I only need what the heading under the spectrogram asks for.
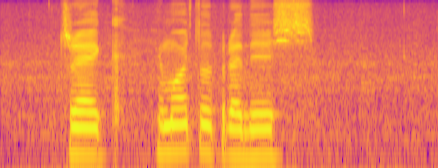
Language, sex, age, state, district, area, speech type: Kashmiri, male, 18-30, Jammu and Kashmir, Ganderbal, rural, spontaneous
